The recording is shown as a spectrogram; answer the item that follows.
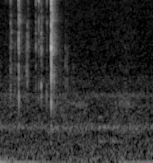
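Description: A digital pen stylus tapping and scratching on a tablet's writing surface during handwriting: a few faint light clicks in the first second, the sharpest just under a second in, over otherwise near-silent room tone.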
